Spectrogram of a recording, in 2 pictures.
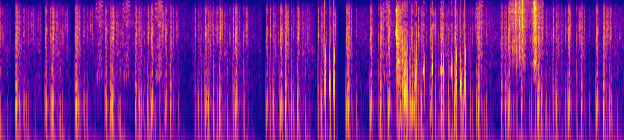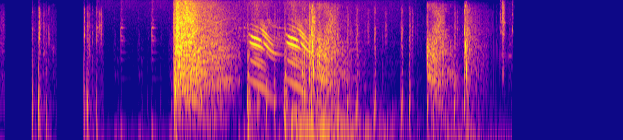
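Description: Footsteps tread on a hard stone floor.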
